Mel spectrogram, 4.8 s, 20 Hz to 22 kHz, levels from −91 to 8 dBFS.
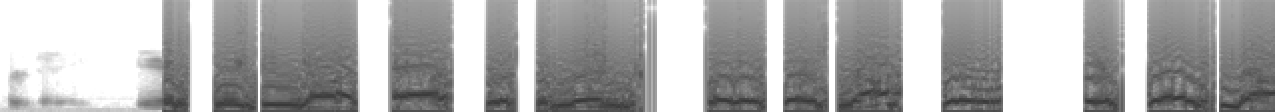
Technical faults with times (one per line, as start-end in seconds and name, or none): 0.61-4.78 integer read as float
